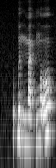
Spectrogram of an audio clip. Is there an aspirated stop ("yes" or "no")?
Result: no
